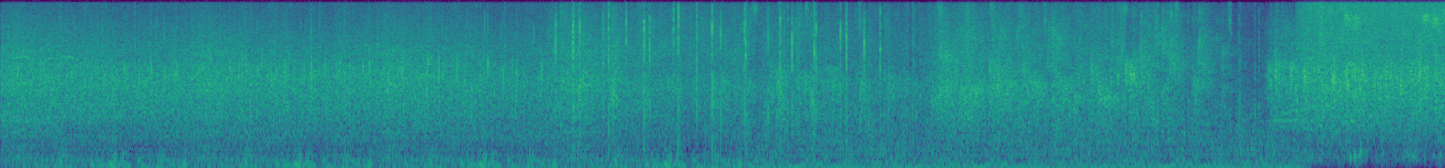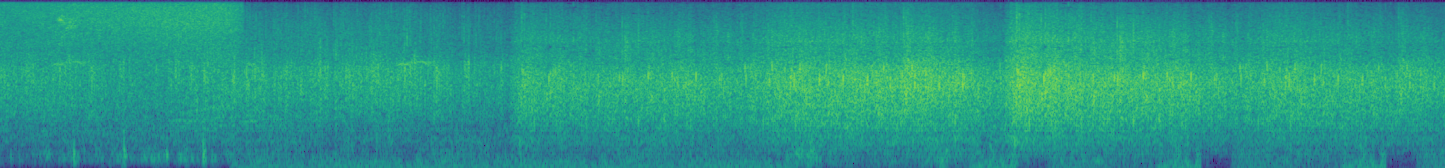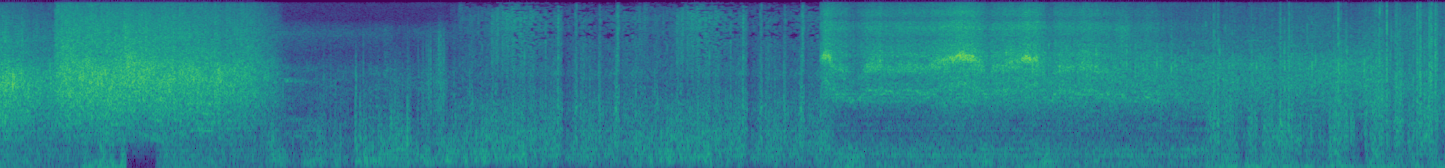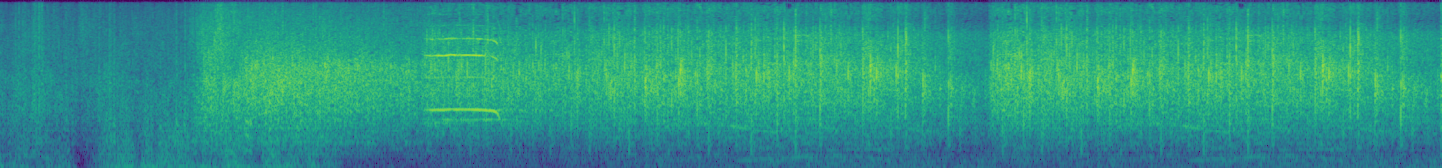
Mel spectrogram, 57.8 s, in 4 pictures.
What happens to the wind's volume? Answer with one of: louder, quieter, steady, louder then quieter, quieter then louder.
steady.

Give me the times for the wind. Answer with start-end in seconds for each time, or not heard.
0.0-46.8.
